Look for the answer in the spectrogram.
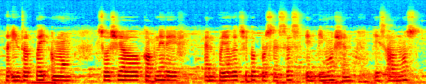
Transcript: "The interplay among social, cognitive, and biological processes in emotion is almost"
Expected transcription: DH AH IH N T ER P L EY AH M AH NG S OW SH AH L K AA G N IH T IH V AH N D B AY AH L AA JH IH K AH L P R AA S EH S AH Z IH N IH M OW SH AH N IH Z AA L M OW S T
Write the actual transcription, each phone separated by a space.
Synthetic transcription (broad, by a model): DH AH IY N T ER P L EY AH M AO NG S OW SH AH L K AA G N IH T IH F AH N B AY AH L AA JH IH K AH L P R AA S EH S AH S IH N IH M OW SH AH N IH S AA L M OW S T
